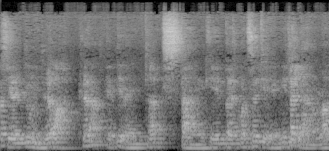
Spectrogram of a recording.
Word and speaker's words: stanchi: essendo una cifra si aggiunge racca che diventa stanchi mi parlano la pronuncia nel modo corretto abbiamo poi la seconda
